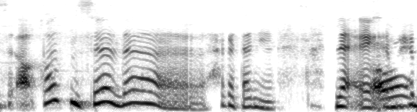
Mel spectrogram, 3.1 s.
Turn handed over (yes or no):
no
